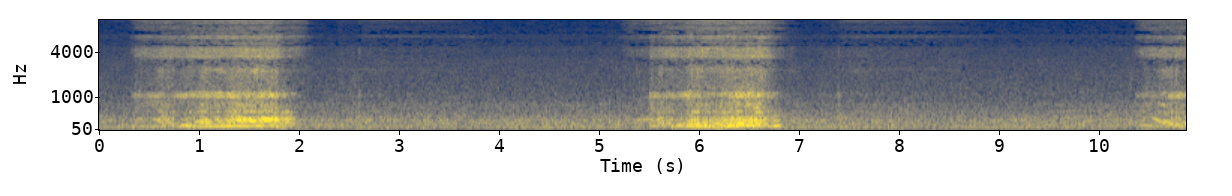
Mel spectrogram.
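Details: Loud, rumbling snores on each breath in, about 12 breaths a minute, with quiet gaps between; snoring likened to the noise of a large Hitachi excavator.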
